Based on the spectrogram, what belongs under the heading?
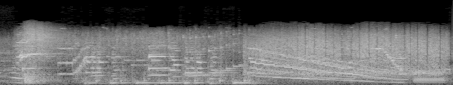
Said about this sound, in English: Sounds like you need new brakes.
